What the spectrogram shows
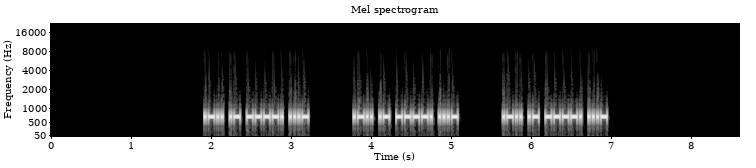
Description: Morse code, heard as a keyed tone, about 42 wpm, 700 Hz. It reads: LA9V LA9V LA9V
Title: DXCC-100 Call Signs - 4 Characters - Repeated 3x - 45wpm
